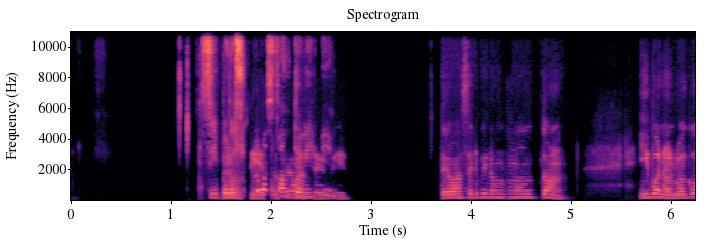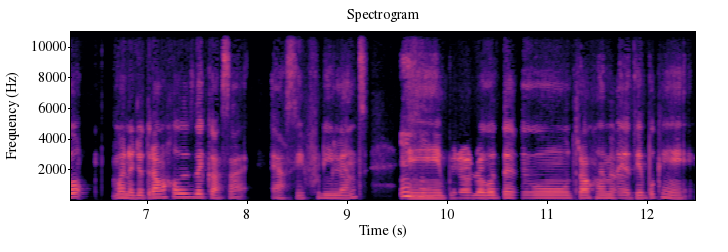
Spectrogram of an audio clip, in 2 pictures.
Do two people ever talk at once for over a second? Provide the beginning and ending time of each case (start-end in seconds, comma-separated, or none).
1.5-2.7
